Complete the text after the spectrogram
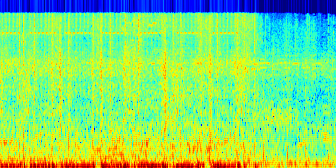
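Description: A rapid-fire gun shoots in quick bursts with heavy booms.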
